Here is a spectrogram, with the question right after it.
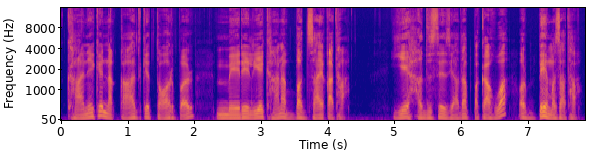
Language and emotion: Urdu, disgusted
